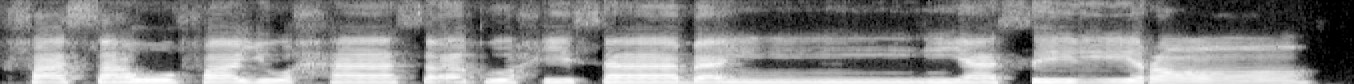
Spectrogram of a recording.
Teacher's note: jadi tidak langsung ke ya, jadi ada dengungnya masuk ke hidung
